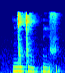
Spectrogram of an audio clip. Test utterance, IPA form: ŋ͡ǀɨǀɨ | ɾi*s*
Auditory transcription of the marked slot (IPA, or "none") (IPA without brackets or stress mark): s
